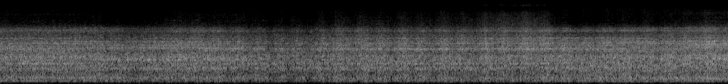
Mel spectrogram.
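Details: 1999 Acura Integra idling with an uneven, loping hiss and no steady beat underneath; rough idle, cause not apparent.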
